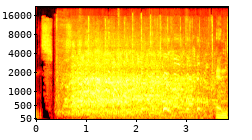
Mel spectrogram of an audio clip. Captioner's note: audience laughing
